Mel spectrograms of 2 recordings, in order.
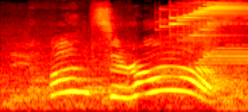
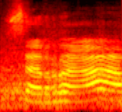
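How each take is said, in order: First: It is said in a happy tone. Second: It is said in a sad tone.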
